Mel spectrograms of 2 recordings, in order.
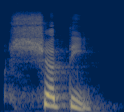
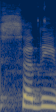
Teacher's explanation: ठीक है, पांचवी शती, छठी शती, तो इस शती को हमने आजकल क्या बना दिया, इस शती को हमने सदी बना दिया, सदी, यानी कि तय को हमने द में बदल दिया। तय क्या था, अघोष था, सघोषीकरण कर दिया हमने।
